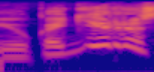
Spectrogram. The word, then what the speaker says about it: юкагиры: Ну и с другой стороны планеты, юкагеры. Ну, иногда ударение юкагиры ставят, там и так и сяк говорят, но вроде как само название название юкайгеры, насколько я знаю.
